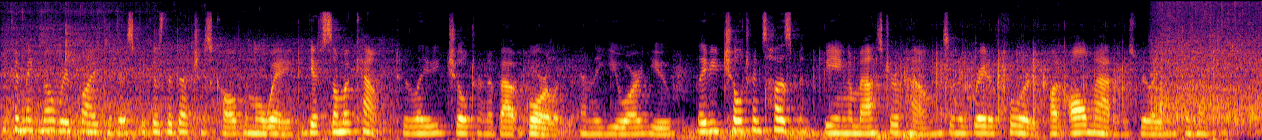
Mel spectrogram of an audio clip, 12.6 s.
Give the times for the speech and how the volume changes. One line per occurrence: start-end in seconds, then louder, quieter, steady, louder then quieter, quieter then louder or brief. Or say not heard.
0.0-12.3 steady.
